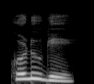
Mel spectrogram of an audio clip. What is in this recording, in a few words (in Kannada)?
"ಕೊಡುಗೆ", Kannada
